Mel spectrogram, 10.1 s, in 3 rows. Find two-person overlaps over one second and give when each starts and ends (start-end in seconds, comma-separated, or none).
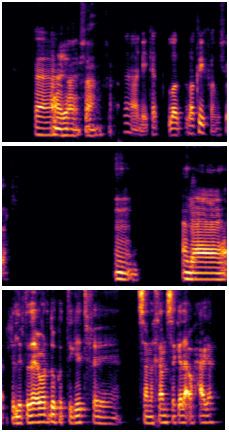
none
